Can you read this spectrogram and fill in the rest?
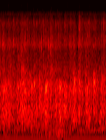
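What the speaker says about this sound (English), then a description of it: "Can we give him a round of applause?" An audience at a literary dialogue session with Wole Soyinka claps in steady, sustained applause that fills the whole moment evenly.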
